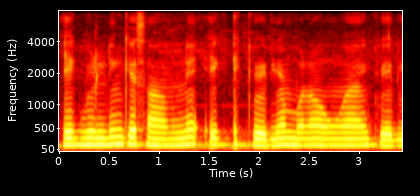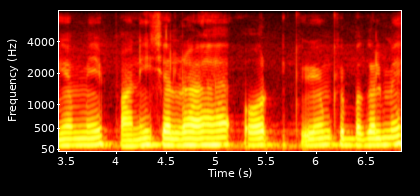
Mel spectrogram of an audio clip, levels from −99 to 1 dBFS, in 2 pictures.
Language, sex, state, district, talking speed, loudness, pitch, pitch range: Hindi, male, Chandigarh, Chandigarh, 185 wpm, -15 LUFS, 140 Hz, 135-145 Hz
